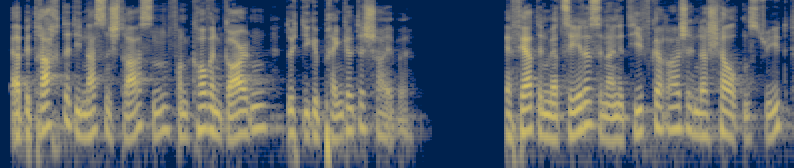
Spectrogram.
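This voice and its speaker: A man giving a calm, measured reading of a novel at a book premiere. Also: mid-range voice. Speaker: reader of a novel's translation.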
